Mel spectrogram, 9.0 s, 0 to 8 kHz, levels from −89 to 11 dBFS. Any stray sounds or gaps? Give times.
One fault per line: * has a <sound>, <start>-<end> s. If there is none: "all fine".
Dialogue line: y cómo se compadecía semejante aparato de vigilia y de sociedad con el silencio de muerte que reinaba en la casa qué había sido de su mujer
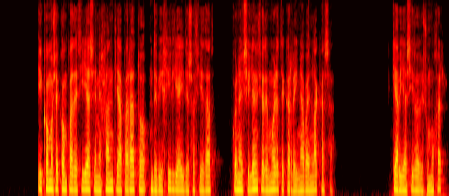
all fine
